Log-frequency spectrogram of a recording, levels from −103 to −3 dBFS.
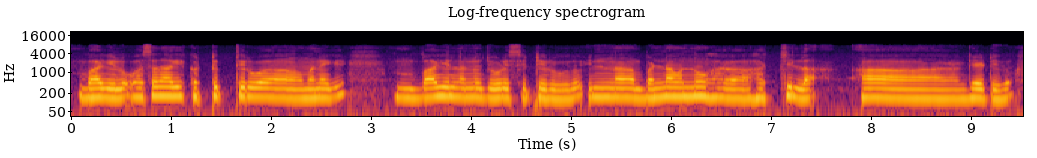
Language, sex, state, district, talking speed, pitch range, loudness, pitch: Kannada, male, Karnataka, Shimoga, 80 wpm, 140-150 Hz, -23 LUFS, 145 Hz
